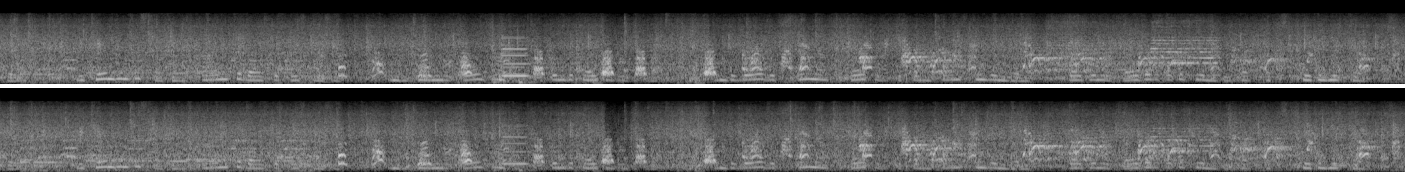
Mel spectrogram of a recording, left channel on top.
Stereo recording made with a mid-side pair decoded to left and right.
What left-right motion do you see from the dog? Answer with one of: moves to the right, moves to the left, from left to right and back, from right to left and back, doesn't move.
from right to left and back.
